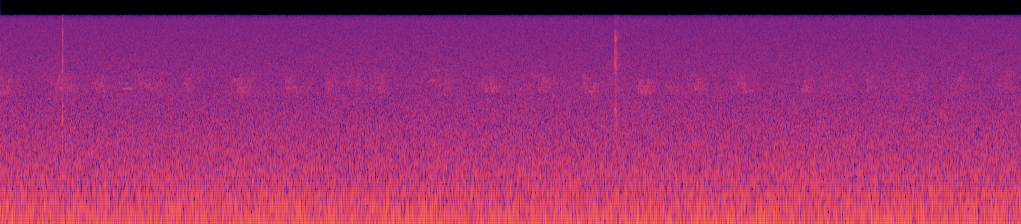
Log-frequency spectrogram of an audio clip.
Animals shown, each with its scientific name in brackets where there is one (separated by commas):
Red-eyed Vireo (Vireo olivaceus)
